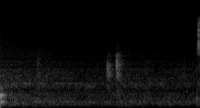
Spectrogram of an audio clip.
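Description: Near silence, with two faint, quick ticks about a second in: a pestle touching the side of a small glass mortar as reagents are stirred.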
